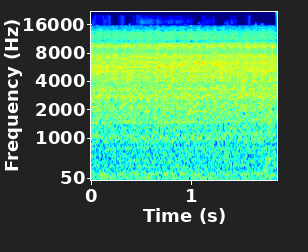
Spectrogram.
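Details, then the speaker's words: 1961 Ford Falcon station wagon, 170 ci straight-six, restarted during first revival; steady low rumble with slightly uneven idle, running too lean, owner suspects a fuel filter is needed; lean running. "okay we're starting it back up all right here we go so now it's too lean not enough"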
